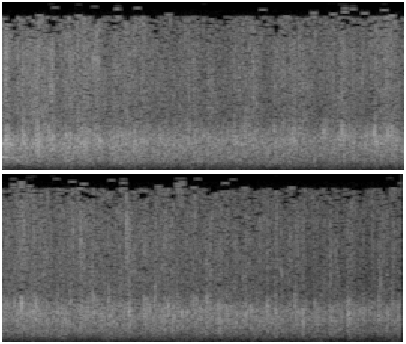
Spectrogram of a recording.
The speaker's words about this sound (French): Je vous parle de la moisson du pardon. Applaudissez la moisson du pardon.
